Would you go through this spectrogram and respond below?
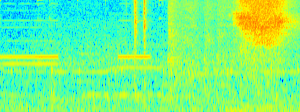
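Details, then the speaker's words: Toyota Yaris (Bakpao) engine started quickly before indicators and electrics are ready: short sharp high screech as the fan belt slips at start, then fades; slow starting avoids it. "Nah, pasti akan berdecit. Maka dari itu, tolong teman-teman, kalau misalnya kondisi fan bell kita itu sudah tidak bagus, jangan buru-buru."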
